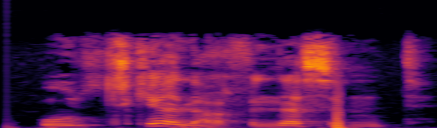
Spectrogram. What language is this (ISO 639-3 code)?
kab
